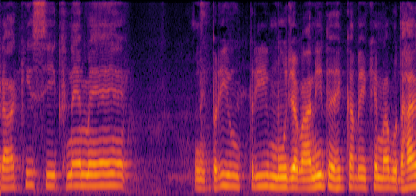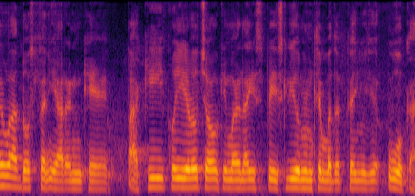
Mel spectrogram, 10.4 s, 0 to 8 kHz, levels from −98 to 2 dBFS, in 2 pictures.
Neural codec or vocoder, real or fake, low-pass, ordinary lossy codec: codec, 16 kHz, 2 kbps, FunCodec, trained on LibriTTS, 25 frames a second; fake; none; none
